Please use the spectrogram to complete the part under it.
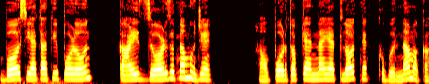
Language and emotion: Goan Konkani, sad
